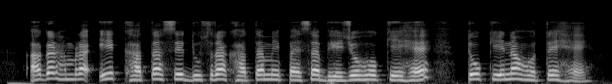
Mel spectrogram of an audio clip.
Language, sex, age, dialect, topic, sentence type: Magahi, male, 18-24, Northeastern/Surjapuri, banking, question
